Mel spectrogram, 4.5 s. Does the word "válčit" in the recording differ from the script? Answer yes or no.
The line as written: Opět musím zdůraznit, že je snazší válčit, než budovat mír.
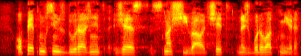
no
